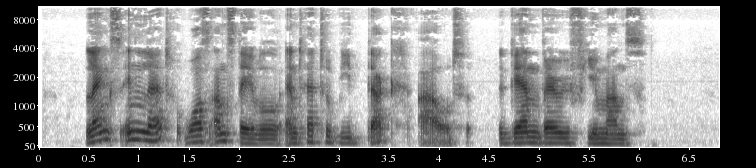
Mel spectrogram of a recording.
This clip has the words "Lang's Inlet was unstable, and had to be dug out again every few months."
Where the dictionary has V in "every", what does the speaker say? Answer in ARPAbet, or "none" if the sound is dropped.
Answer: none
